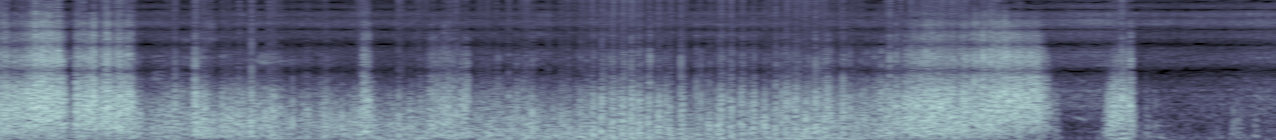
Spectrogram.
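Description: Wind rushing and buffeting over the microphone on a moving motorcycle, a loud, even roar that drops away abruptly about five seconds in.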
